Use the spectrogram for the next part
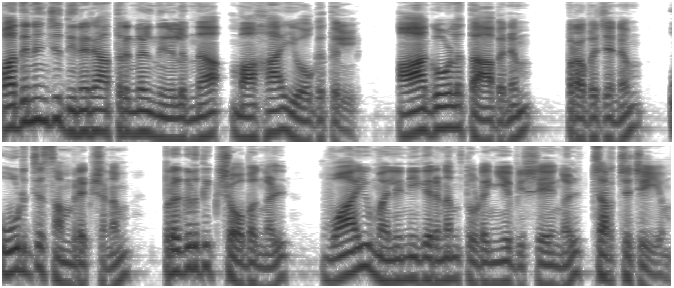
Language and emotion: Malayalam, neutral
